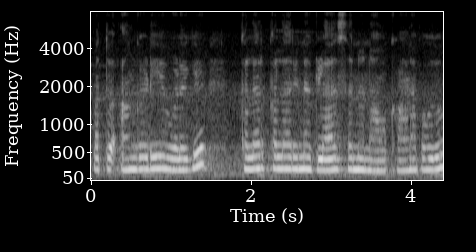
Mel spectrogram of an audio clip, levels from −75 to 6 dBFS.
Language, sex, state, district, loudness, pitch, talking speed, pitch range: Kannada, female, Karnataka, Koppal, -14 LUFS, 200 Hz, 120 wpm, 195-210 Hz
